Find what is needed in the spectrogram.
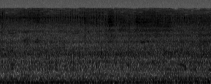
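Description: Road traffic: a steady low rumble of cars on the road.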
